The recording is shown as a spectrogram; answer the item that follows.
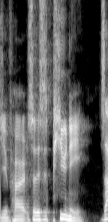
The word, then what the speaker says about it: Puni: So this is Puny. Is that how you say it? I think so. Puny? And that's Puni, not like saying something's puny, like it's weak.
